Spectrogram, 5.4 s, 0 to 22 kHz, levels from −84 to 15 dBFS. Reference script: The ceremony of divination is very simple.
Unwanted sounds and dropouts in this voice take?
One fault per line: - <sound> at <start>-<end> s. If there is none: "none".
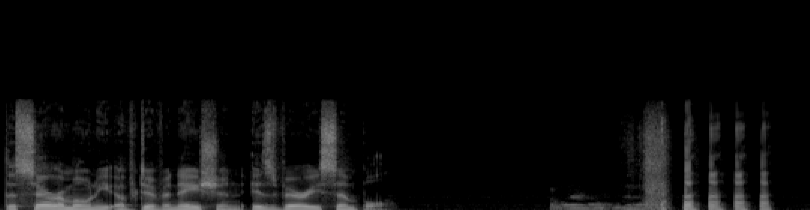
- laugh at 3.7-5.2 s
